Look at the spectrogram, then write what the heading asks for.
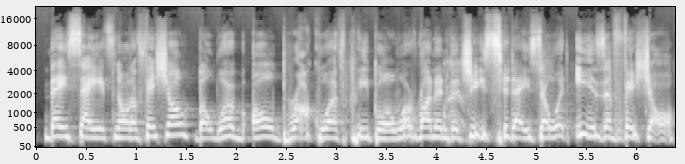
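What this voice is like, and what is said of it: Put-on Cockney English accent. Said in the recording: “I'm going to say in the accent that I think that these people probably said it in ... Well, that's more Australian. ... what's Cockney sound like?”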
